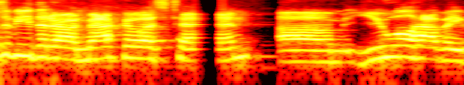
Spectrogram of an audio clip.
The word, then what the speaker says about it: Mac OS X: machine are you running Mac OS 10 not pronounced X if I so it's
